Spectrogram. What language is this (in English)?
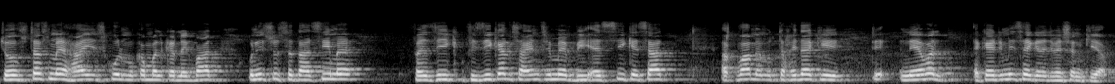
Urdu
